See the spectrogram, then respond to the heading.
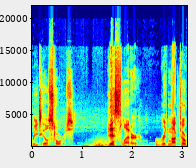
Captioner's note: air whooshes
